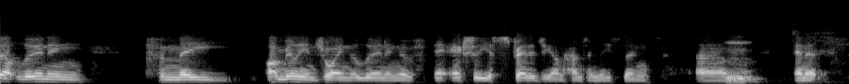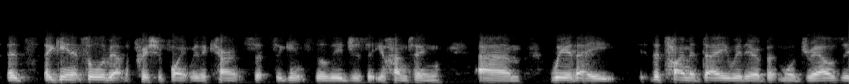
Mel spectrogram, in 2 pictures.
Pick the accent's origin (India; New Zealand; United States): New Zealand; as a New Zealander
